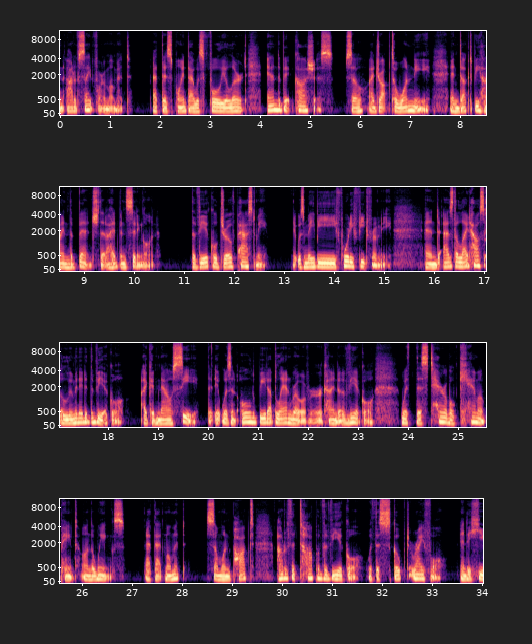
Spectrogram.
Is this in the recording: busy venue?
no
